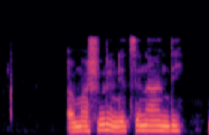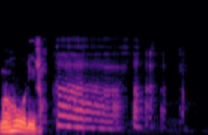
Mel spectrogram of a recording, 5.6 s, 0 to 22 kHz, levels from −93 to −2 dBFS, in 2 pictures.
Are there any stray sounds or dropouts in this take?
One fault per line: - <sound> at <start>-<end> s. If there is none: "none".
- laugh at 3.5-5.0 s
